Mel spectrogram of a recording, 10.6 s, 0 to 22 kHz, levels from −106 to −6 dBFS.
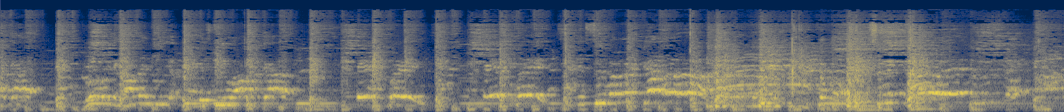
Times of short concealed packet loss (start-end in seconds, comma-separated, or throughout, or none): none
